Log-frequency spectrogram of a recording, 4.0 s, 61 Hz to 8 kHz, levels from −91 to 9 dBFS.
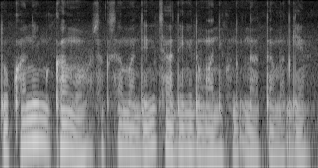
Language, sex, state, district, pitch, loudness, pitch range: Garo, male, Meghalaya, South Garo Hills, 95 Hz, -21 LUFS, 90-105 Hz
